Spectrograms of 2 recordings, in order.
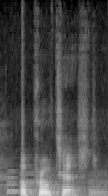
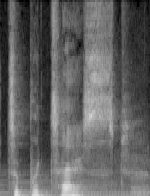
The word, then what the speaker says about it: protest: When it's a noun, the stress is on the first syllable. A protest. But when it's a verb, in British English, the stress moves to the second syllable, to protest.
